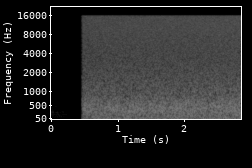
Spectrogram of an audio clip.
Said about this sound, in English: Okay, so the next example we've got is green noise.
